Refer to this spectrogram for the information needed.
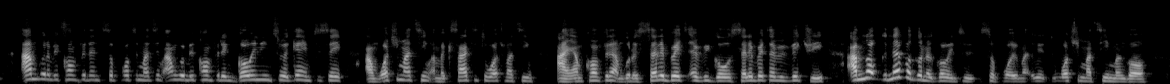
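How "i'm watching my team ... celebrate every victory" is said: ordinary talk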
